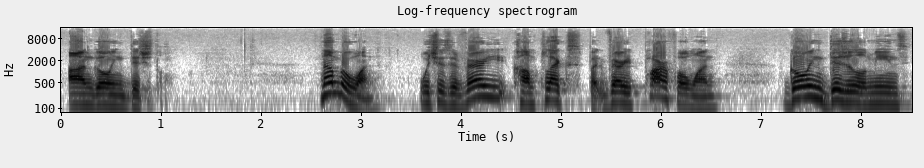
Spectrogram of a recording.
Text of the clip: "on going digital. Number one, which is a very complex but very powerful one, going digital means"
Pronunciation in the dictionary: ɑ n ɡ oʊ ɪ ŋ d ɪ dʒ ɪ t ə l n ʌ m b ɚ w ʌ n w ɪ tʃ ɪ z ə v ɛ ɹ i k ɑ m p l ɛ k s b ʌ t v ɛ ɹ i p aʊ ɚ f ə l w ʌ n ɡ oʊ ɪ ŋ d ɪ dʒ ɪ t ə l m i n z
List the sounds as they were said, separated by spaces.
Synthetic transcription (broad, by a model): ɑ n ɡ oʊ ɪ ŋ d ɪ dʒ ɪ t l n ʌ m b ɚ w ʌ n w ɪ tʃ ɪ z ə v ɛ ɹ i k ɑ m p l ɛ k s b ʌ t v ɛ ɹ i p aʊ ɚ f l w ʌ n ɡ oʊ ɪ ŋ d ɪ dʒ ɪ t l m i n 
